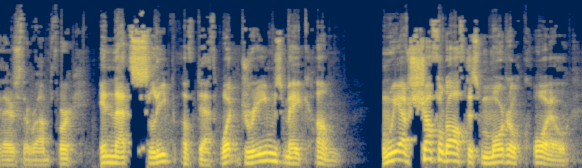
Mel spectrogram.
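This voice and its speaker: A man performing a troubled, brooding young prince in a Shakespearean stage soliloquy, with measured, solemn phrasing. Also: low voice, fairly bright tone, heavily acted. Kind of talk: Shakespearean dramatic recitation.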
